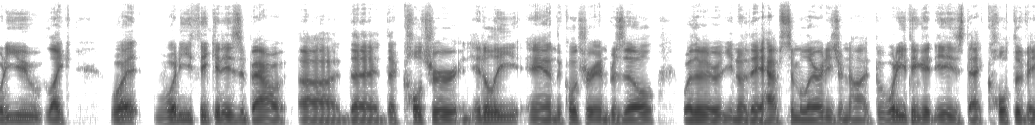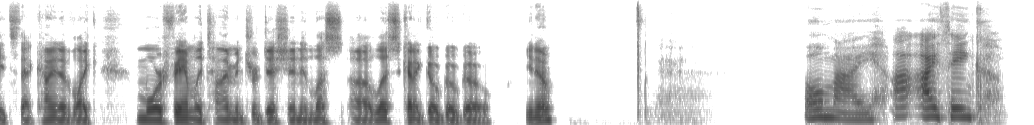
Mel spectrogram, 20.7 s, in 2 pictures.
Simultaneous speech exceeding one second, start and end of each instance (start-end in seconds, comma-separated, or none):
none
